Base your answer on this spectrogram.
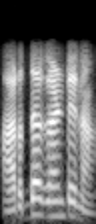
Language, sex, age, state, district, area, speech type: Kannada, male, 18-30, Karnataka, Uttara Kannada, rural, conversation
